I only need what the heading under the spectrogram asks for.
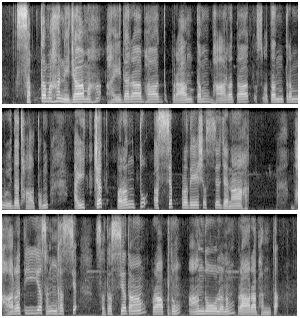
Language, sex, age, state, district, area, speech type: Sanskrit, male, 18-30, Karnataka, Uttara Kannada, rural, read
